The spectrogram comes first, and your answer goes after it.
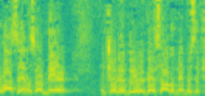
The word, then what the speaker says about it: Villaraigosa: I want to thank Councilman Tom LaBonge, Council President Gil Garcetti, all the members of the City Council, and Mayor Antonio Villaraigosa. I think I pronounced that correctly.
